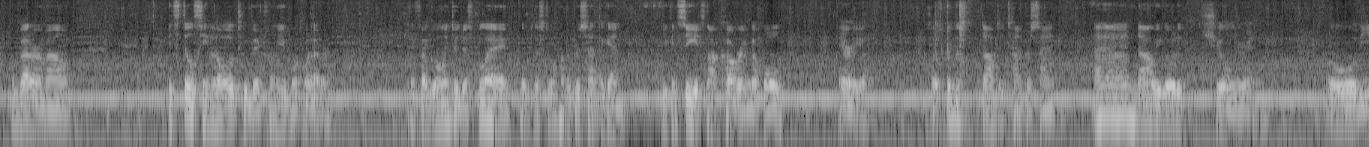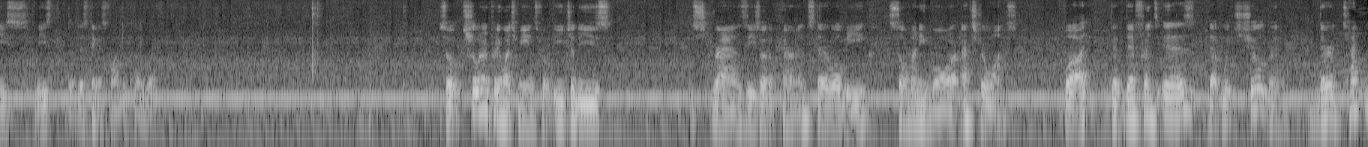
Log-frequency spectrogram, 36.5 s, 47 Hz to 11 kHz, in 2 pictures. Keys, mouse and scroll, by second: 1.4 middle click, 7.1 click, 8.6 middle click, 12.9 click.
